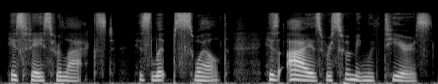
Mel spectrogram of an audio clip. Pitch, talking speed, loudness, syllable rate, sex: 190 Hz, 165 wpm, -20 LUFS, 4.7 syllables/s, female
